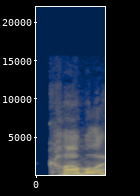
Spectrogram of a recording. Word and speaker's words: Kamala: going to say this it is Vice President Kamala Harris kamla Harris I GNA say it right kamla Harris it is her birthday today she turned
